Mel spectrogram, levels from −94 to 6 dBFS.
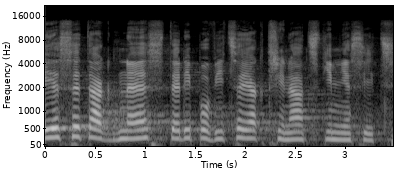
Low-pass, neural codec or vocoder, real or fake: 14.4 kHz; none; real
